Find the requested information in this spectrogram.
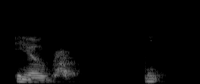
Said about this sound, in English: Robin, are you hearing Louie outside? Oh. Woof. I'm going to apologize, but my dogs think there's a squirrel in the tree right outside my window today.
